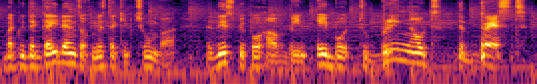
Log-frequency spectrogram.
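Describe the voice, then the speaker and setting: A Kenyan man explains in an interview setting. His voice is a little low, and faint music plays underneath. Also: very animated, moderate pace, darkish tone.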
